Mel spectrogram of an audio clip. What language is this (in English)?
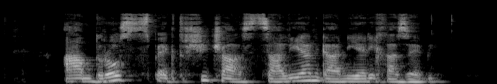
Georgian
